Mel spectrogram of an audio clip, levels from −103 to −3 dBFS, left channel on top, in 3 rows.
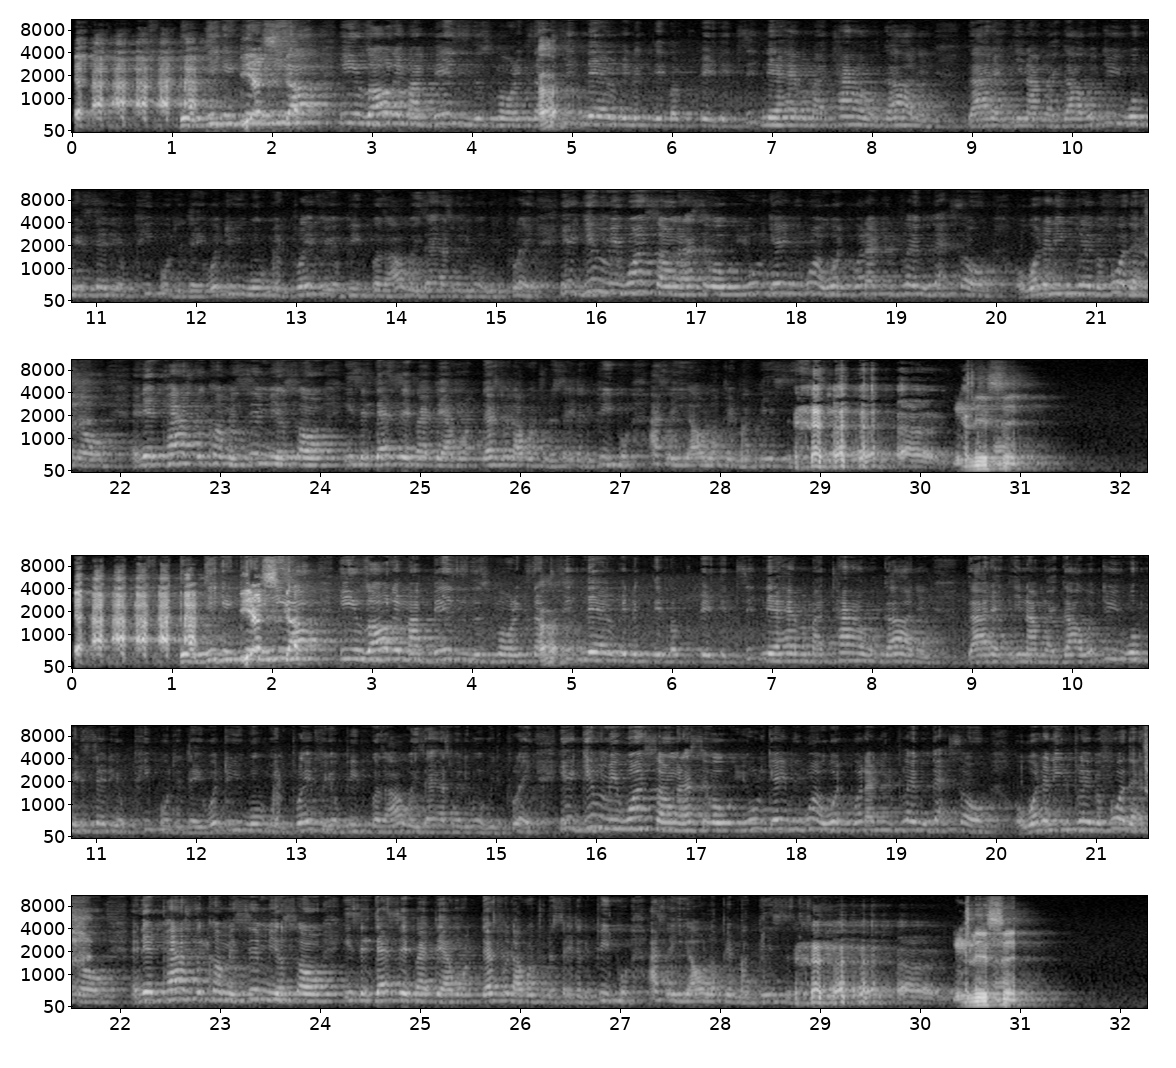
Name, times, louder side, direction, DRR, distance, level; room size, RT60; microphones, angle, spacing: voice 1, 0.0-1.2 1.7-2.3 21.5-21.7 30.3-30.9, right 5 dB, 80° right, 15 dB, 1.0 m, -26 dB
voice 2, 1.1-2.4 2.7-8.6 8.9-19.9 20.2-29.1, right 2 dB, 60° right, 8 dB, 5.6 m, -38 dB
voice 3, 28.7-30.8, left 4 dB, 85° left, 9 dB, 2.6 m, -33 dB
26.5 x 24.0 x 9.3 m, 1.0 s
head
